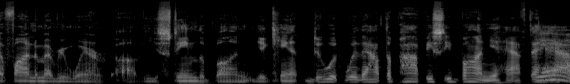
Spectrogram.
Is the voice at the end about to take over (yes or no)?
yes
